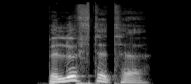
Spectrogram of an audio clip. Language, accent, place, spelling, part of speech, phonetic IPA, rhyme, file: German, Germany, Berlin, belüftete, adjective / verb, [bəˈlʏftətə], -ʏftətə, De-belüftete.ogg
- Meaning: inflection of belüften: 1. first/third-person singular preterite 2. first/third-person singular subjunctive II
